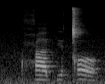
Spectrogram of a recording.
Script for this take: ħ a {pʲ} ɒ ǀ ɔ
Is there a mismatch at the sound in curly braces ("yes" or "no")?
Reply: no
